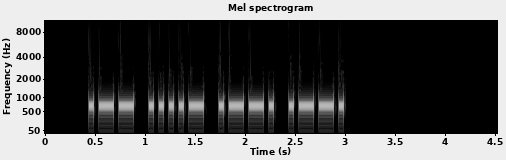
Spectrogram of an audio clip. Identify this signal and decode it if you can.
Morse code, heard as a keyed tone, about 23 wpm, 700 Hz. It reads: W4PP
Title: Speed Racing - USA 1x2 Call Signs 20wpm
